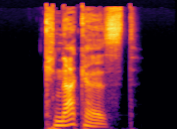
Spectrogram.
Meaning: second-person singular subjunctive I of knacken
- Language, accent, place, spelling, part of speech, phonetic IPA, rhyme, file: German, Germany, Berlin, knackest, verb, [ˈknakəst], -akəst, De-knackest.ogg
